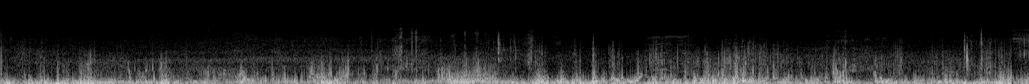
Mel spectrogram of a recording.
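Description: Wind buffeting the camera's microphone: a loud, gusting low rumble that rises and falls throughout, with scattered faint clicks.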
